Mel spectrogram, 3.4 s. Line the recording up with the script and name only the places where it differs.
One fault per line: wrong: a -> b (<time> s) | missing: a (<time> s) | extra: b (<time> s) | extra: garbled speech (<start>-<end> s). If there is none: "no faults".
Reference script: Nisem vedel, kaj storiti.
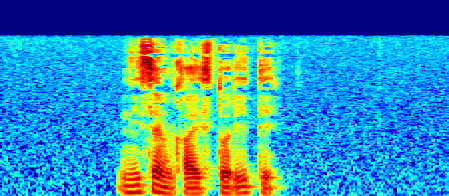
missing: vedel (1.3 s)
